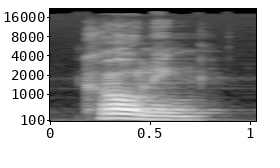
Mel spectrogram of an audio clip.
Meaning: 1. coronation (the act or solemnity of crowning) 2. someone's solemn, festive ... installation, acknowledgment etc
- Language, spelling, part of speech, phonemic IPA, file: Dutch, kroning, noun, /ˈkroːnɪŋ/, Nl-kroning.ogg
